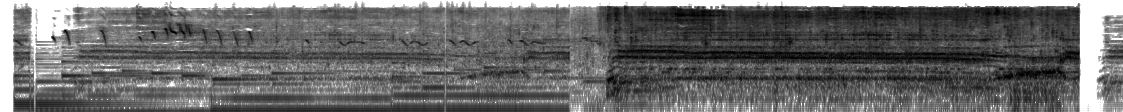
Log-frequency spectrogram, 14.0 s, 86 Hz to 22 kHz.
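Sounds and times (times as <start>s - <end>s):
long loud burp: 7.6s - 14.0s.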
